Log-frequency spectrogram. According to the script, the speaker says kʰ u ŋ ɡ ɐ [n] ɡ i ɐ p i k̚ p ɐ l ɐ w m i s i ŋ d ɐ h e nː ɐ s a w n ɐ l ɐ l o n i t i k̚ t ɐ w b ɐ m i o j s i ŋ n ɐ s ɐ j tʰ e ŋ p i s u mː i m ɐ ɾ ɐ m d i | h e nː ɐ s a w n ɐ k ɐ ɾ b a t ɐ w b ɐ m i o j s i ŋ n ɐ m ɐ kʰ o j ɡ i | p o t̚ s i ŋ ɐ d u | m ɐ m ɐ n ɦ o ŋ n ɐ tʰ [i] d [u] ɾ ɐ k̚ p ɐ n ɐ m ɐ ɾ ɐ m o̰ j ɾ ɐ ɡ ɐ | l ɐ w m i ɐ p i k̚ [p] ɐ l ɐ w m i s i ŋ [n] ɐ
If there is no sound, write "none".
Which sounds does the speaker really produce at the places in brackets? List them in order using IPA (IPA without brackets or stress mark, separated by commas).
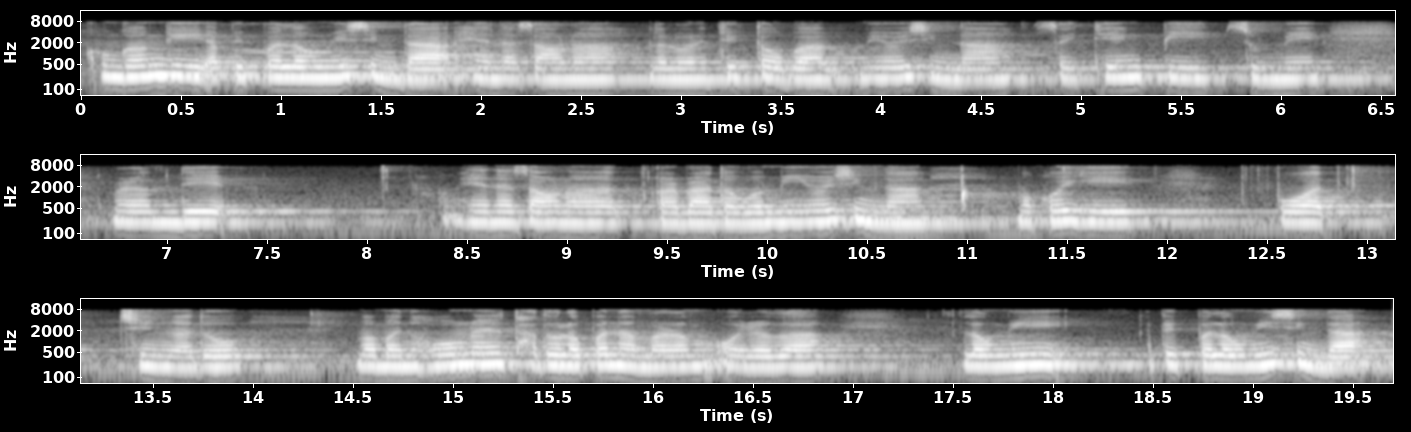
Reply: ŋ, a, o, p, d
